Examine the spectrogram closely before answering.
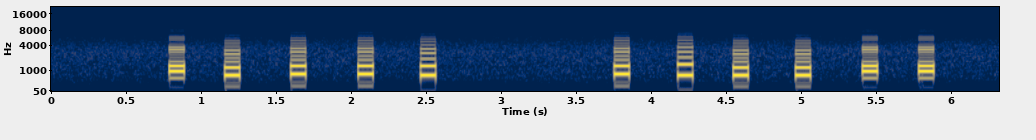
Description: DTMF, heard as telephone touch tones, dialled by hand, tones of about 100 ms. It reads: 01552 531100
